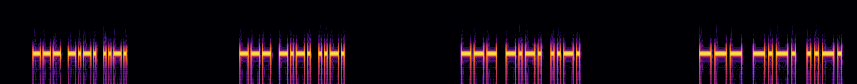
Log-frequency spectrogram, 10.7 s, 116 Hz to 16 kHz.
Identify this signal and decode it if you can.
Morse code, heard as a keyed tone, about 33 wpm, 700 Hz. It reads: OCF OCF OCF OCF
